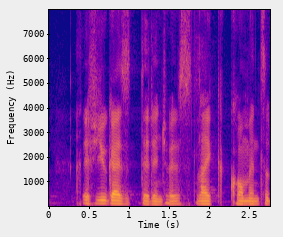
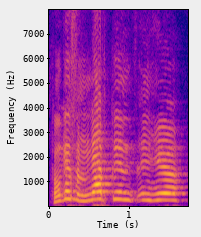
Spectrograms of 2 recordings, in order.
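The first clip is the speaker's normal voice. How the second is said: high, loud call to the crew; 13 semitones higher, 6 dB louder than usual. Pretend. Host calls for napkins for his sweating guest, calling out. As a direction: shout the request across the room.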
